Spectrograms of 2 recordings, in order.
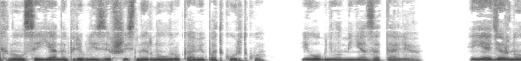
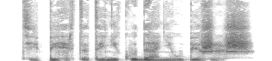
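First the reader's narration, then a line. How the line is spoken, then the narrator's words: Intimate close whisper. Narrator (Russian): шепнул он, касаясь губами виска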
